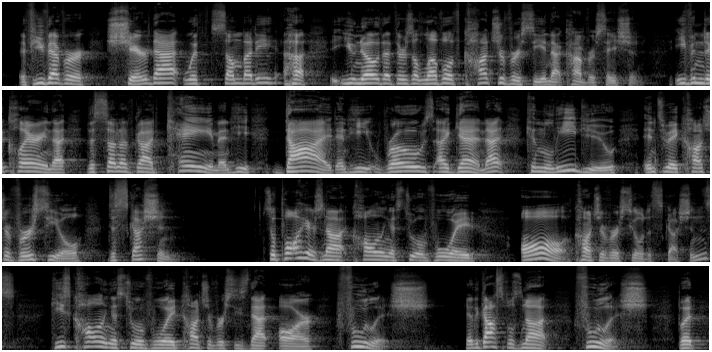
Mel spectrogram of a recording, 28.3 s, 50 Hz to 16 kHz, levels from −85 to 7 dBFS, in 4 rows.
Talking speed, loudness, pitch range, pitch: 145 wpm, -27 LUFS, 135-180 Hz, 160 Hz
